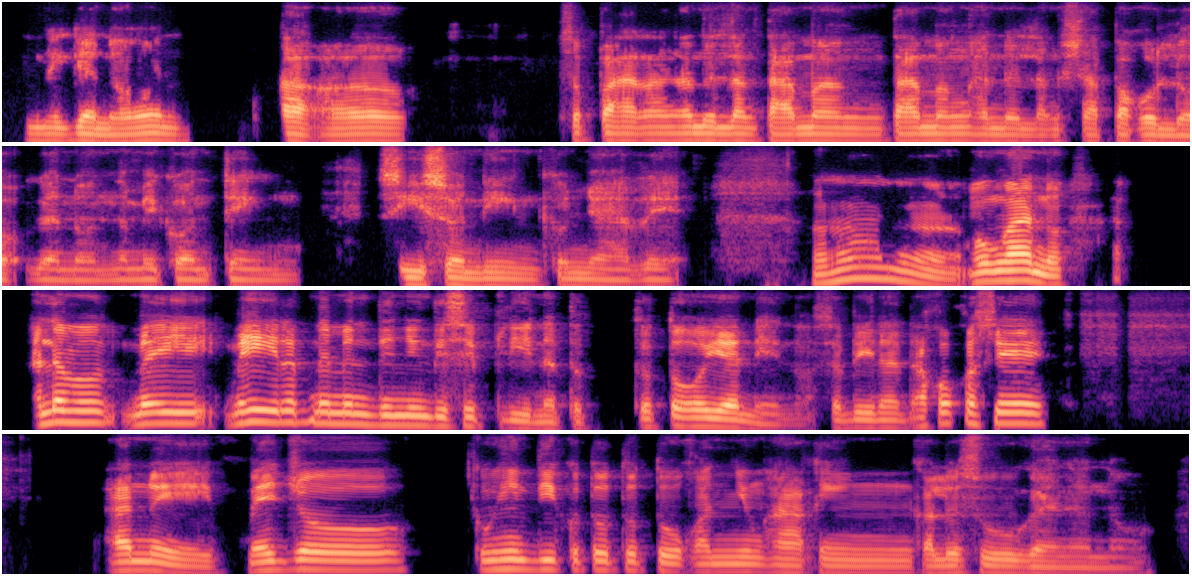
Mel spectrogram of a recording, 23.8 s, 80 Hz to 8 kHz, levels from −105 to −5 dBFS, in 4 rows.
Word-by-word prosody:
May 105 -1 -4
ganon, 100 0 +1 0.5
oo. 95 +1 +2 1.0
So 110 - -7
parang 105 -1 +1
ano 110 0 0
lang 105 -1 -1
tamang 100 -1 -1
tamang 105 0 0
ano 100 -1 -5
lang 95 -1 -9
siya - - -3
pakulo 95 -1 -3
ganun. 85 -1 -7
Na 90 - -9
may 90 0 -6
konting 85 -1 -7 0.4
seasoning 100 -3 +1
kunyari. 90 -2 -6 0.7
Ah, 185 +8 -3 0.5
oo 150 - +4
nga 165 - +12
no, 120 - +3 0.9
alam 200 +2 +7
mo 195 - +4 0.2
may 180 +2 +4
mahirap 195 +1 +7
naman 175 -3 +1
din 155 -1 +1
yung - - -5
disiplina 115 -8 -3
tot - - -14 0.2
totoo 130 +2 -1
yan 125 -4 +8
eh 85 - -8
no, 85 - -21
sabihin 120 +3 -5
natin. 115 +4 -6
Ako 180 +6 -1
kasi 180 -1 +3 1.2
Ano 135 0 +2
eh 100 -6 +1 0.2
medyo 140 +3 +3 0.8
kung 145 +1 -4
hindi 150 -1 +1
ko - - -8
tututukan 130 -4 -5 0.2
yung 115 -1 -7
aking 100 -2 -7
kalusugan 100 -2 -5 0.2
ano, 85 +2 -20
105 Hz, 130 wpm, -23 LUFS, 95-140 Hz, 1.2 s, nga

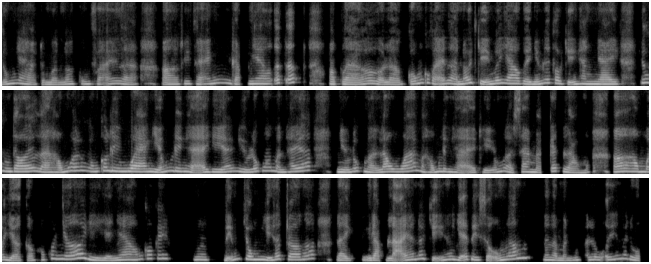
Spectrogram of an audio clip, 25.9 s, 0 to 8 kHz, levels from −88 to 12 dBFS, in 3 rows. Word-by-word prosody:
đúng 235 +7 +1
nha, 230 -8 -1
tụi 190 +2 -4
mình 195 0 -2
nó 225 +3 -1
cũng 230 -1 -2
phải 230 +4 -4
là, 210 -3 -4 0.3
ờ, 205 +1 -1
thi 250 0 -1
thoảng 270 +9 -1
gặp 210 -5 -2
nhau 250 0 +2
ít 310 +3 0
ít, 345 +4 +2 0.4
hoặc 215 0 -1
là 200 -2 +1
á, 250 +5 0
gọi 205 -6 0
là, 195 -2 -1
cũng 260 +8 0
có 350 - -3
vẻ - - +1
là 260 -5 +1
nói 270 +9 +4
chuyện 225 -4 +3
với 285 +3 +3
nhau 270 -3 +2
về 230 -4 +1
những 215 +5 +3
cái 330 +1 0
câu 280 -3 +3
chuyện 220 -1 0
hàng 230 -2 +4
ngày, 215 0 +3 0.3
chứ 340 - +1
hông 285 -2 +4
thôi 270 0 +4
á - - +2
là 225 -6 +1
hổng 215 +5 +2
có 340 - 0 0.2
hổng 275 0 +1
có 340 +2 0
liên 290 -3 +5
quan 265 -1 +5
gì, 225 - +3
hổng 250 +6 +2
có 330 - -1
liên 285 -3 +3
hệ 210 -3 +1
gì 235 -1 +2
á. 250 +4 +1
Nhiều 265 -7 0
lúc 275 +7 0
á 335 - -3
mình 225 -6 0
thấy 265 +5 +1
á 360 +4 -2 0.3
nhiều 225 -1 +3
lúc 290 +3 -2
mà 220 -5 +1
lâu 250 +4 +1
quá 275 +7 0
mà 265 - 0
hổng 215 +4 +1
liên 260 -3 +2
hệ 210 -2 -3
thì 195 -1 -3
đúng 260 +7 -2
là 235 -8 -1
xa 245 +4 -2
mặt 215 -4 +1
cách 300 0 -1
lòng, 190 -7 -1 0.4
ờ, 250 - +3
hông 265 -2 +3
bao 245 - +1
giờ 195 -6 0
c - - -17 0.2
hông 245 0 -7
có 360 - -4
nhớ 320 0 +1 0.2
gì 210 -7 +1
về 185 - -2
nhau, 240 +5 0
hổng 300 - -6
có 360 +2 -4
cái, 360 0 -5 0.4
ơ, - - +1 0.3
điểm 285 +6 -1
chung 270 -3 +4
gì 215 -3 +2
hết 300 +5 -1
trơn 255 -2 0
á, 310 - -2 0.3
là 205 -1 -1 0.3
gặp 205 -1 0
lại 205 +6 0
nói 345 +4 -1
chuyện 225 +4 -2
nó 275 - 0
dễ 275 +4 +1
bị 275 -6 0
sượng 230 0 -1
lắm 320 +6 0 0.3
nên 235 0 -1
là 215 - -1
mình 195 0 -4
cũng 230 +3 -4
phải 235 - -6
lưu 245 -2 -3
ý 270 +3 -2
mới 355 - -4
được. 245 -8 -1
245 Hz, 265 wpm, -22 LUFS, 215-280 Hz, 0.4 s, liên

